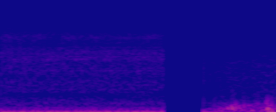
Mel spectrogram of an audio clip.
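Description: A truck's diesel engine idling steadily, heard from inside the cab. About a second in it cuts off abruptly, and irregular low rumbling noise follows.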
